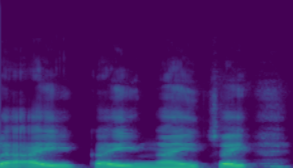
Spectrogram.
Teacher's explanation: தனித்து நம்ம சொல்லும்போது அது தனக்குரிய மாத்திரை என்னது இரண்டு மாத்திரை அளவில் முழுமையாக ஒளிக்கிறது. இதுவே ஒரு சொல்லோட முதல்லயோ இடை இறுதி இந்த மாதிரி இடங்கள்ல வரும்போது தன் மாத்திரை அளவில இருந்து குறைந்து ஒளிக்கிறது. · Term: ஐகாரம்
